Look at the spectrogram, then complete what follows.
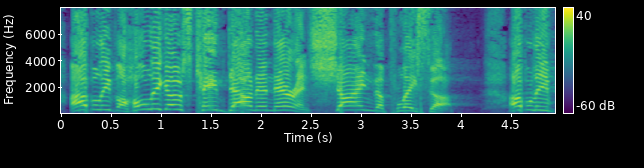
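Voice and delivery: high, loud pulpit declaration; fervent, shouted sermon; full-force preaching. Real, not acted. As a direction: preach it at the top of your voice.

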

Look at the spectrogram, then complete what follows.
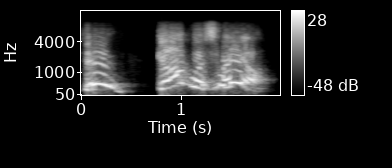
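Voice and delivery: high, slow, drawn-out wonder; amazed and overjoyed; awed exclamation. Real, not acted. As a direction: let the wonder spill out.

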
